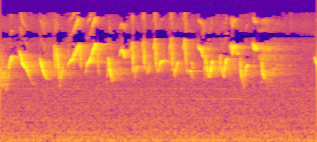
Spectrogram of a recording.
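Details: Song of a hybrid mule bred from yellow-fronted canary, white-rumped seedeater and grey singing finch crosses: a dense, unbroken stream of rapid high chirps and trills, sharply pulsing throughout.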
